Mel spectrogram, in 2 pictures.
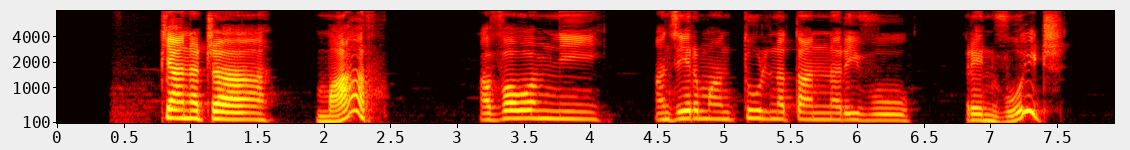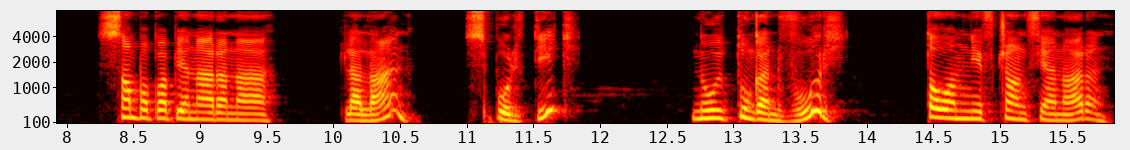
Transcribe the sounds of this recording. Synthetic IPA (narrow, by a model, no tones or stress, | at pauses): pjanaʈ͡ʂə | maɾu̥ | avawamini | and͡zeɾimant̪ulunət̪aninaɾivu | renivuiʈ͡ʂə̥ | sãmpapampjanaɾanə | lalanə̥ | si̥polit̪ikʲə̥ | nut̪uŋɡanivuɾi̥ | t̪awaminefi̥ʈ͡ʂanufianaɾanə̥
